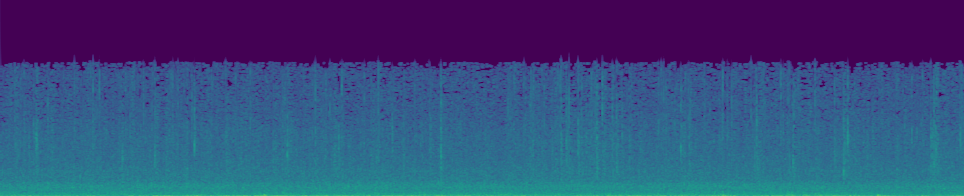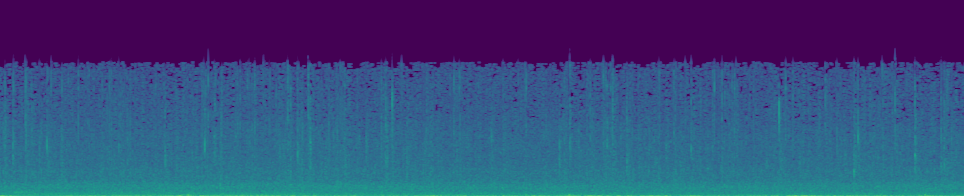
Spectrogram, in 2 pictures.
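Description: Torrential rain falling on a car's roof and windshield, heard from inside the moving car: a steady hiss with many sharp drop ticks over a low rumble.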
